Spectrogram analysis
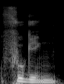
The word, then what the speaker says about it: Fugging: le village a été renommé en foging mais la prononciation dans le dialecte local reste la même le R est parfois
